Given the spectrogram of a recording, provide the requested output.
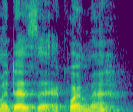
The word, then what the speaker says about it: Adaeze Ekwueme: I'm Adaeze Ekwueme. That's the pronunciation.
